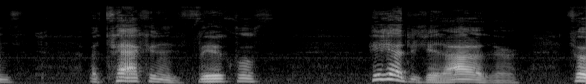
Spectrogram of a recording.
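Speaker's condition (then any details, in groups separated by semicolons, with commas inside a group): Tongue cancer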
